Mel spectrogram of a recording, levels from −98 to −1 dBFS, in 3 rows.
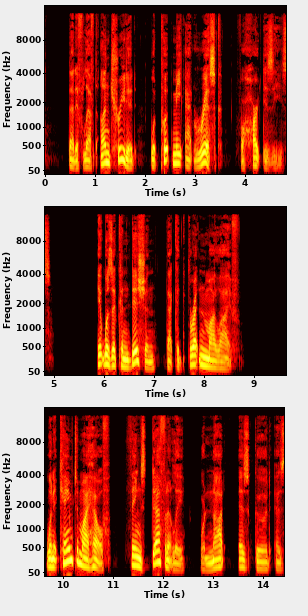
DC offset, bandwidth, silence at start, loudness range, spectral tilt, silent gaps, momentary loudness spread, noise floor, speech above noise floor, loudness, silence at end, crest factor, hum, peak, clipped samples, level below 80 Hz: under 0.1%; 14.5 kHz; 0.5 s; 4 LU; -5.5 dB/octave; 5.17-5.21 s, 8.99-9.03 s; 14 LU; under -90 dBFS; over 65 dB; -26 LUFS; 0 s; 18 dB; none; -8 dBFS; under 0.1%; -68 dBFS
